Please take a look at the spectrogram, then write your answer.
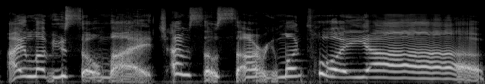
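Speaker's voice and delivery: high, slow, wailing mock plea; mock tearful apology. Girlfriend runs over, hammed-up tearful plea to Montoya. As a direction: overplay a sobbing girlfriend begging. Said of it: "Comes over and goes".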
